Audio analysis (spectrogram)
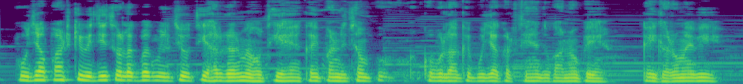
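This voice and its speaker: A man speaks at a medium pitch as music plays in the background. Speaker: father sharing life stories. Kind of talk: podcast interview answer. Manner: conversational, reminiscing.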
